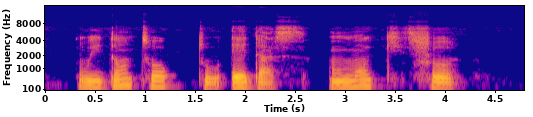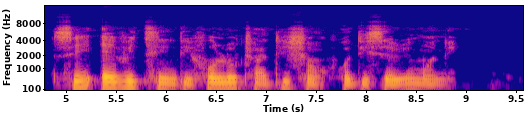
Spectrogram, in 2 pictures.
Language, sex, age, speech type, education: Nigerian Pidgin, female, 15-29, spontaneous, tertiary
